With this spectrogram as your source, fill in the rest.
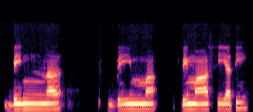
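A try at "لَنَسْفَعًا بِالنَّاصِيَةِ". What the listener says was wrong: మా ఎందుకు చదువుతున్నారు ఇక్కడ? నూనె కదా ఉంది. నూనెకి నూనె తన్వీన్ నూనె సాకిన్ వచ్చినప్పుడు మాత్రమే ఇఖ్లాబ్ నియమం వస్తుంది. ఇక్కడ తన్వీన్ లేదు, నూనె సాకిన్ లేదు, నూన్ షద్దా ఉంది.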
